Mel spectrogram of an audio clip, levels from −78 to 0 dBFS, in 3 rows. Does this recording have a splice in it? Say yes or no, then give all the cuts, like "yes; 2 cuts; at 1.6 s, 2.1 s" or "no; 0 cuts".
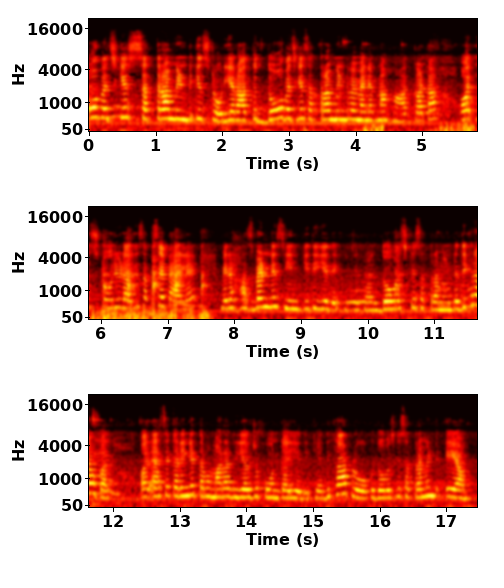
no; 0 cuts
